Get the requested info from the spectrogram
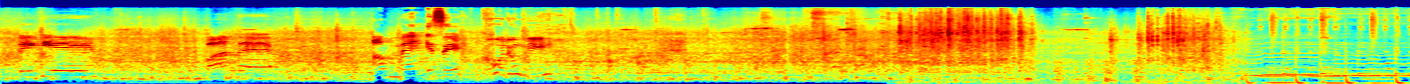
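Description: Running noise of an Indian Railways express train heard from inside a coach vestibule, with voices talking in the background. Background music with a steady beat comes in near the end.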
